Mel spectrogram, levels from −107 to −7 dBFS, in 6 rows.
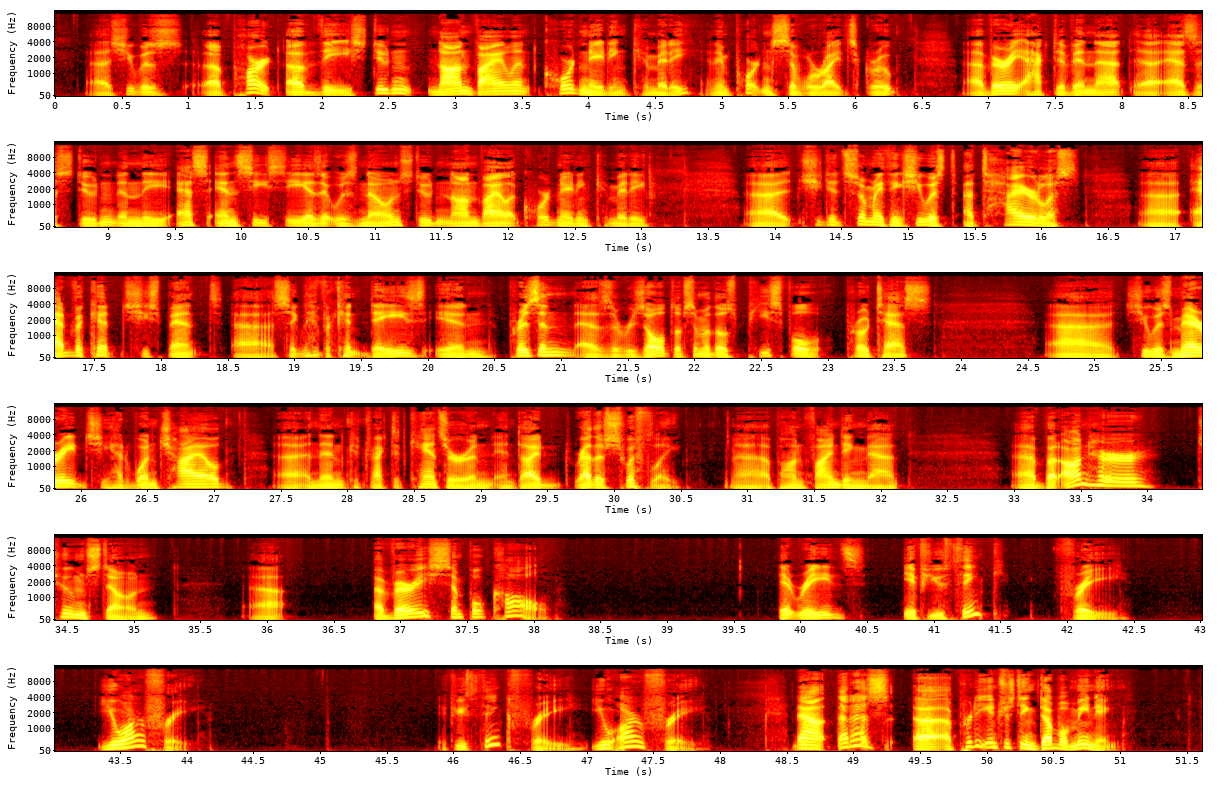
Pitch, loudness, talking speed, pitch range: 95 Hz, -27 LUFS, 140 wpm, 85-115 Hz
